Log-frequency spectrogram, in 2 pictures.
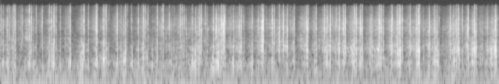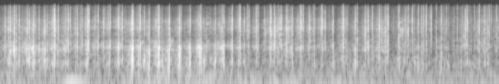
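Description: Long nails tap rapidly across the lid of a closed silver aluminum laptop, with both hands working together. The result is a dense, quiet stream of sharp, bright clicks that stop instantly, with almost no low end, continuing for the full fifteen seconds.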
